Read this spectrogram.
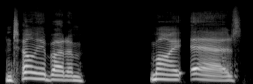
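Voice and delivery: aged, mocking relish; crotchety old voice with a hint of a cackle; cackling old man. A narrator's reading. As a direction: cackle it like a scornful old invalid. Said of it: "he cackled".

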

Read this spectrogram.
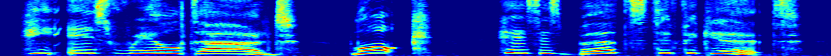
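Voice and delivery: high, loud protest; insistent. Acted. Girl insists to father.

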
